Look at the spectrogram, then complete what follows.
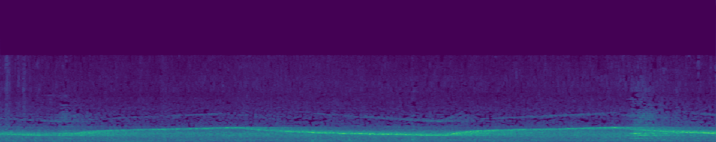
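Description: Emergency vehicle siren in slow wail mode, rising and falling in pitch about every five seconds, over the hum of city traffic; it grows louder near the end as it comes closer.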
